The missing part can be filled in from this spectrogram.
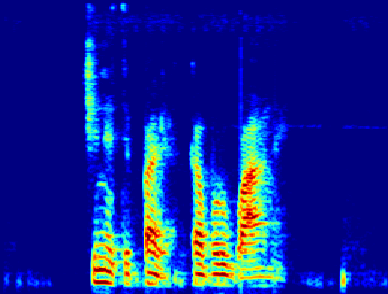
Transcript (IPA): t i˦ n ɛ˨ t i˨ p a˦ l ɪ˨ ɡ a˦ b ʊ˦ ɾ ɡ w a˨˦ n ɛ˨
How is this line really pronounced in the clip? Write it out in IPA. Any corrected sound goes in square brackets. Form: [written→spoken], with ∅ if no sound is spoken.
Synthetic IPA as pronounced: [t→t͡ʃ] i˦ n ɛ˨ t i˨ p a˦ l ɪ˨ [ɡ→k] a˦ b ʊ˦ ɾ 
